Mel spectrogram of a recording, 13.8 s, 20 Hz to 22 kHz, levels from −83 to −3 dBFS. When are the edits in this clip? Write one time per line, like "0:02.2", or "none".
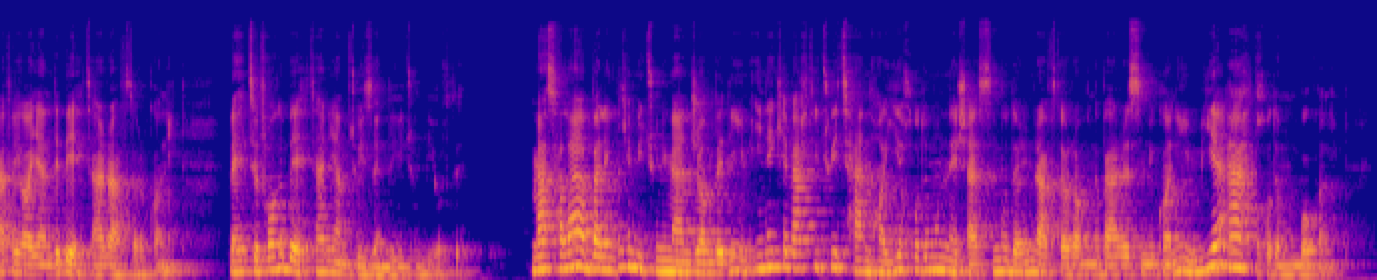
0:06.2
0:12.6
